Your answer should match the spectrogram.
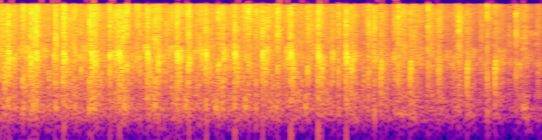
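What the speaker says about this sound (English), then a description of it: "So if you can all join me in a great hand of applause." An audience in a county commissioners court breaks into sustained applause honoring a high school team, dense and steady clapping throughout with no speech over it.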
